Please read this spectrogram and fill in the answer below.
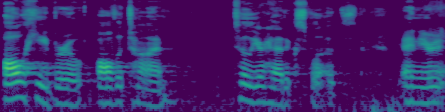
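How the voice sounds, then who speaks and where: Brief: older woman, low-pitched and unhurried, chatty reflective talk to a congregation, long hall reverb. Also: steady tone, darkish tone. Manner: conversational and reflective, addressing the congregation. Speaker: congregant giving a talk at a service. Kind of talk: personal reflection at a Shabbat service. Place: synagogue sanctuary. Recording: long hall reverb with faint background noise.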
